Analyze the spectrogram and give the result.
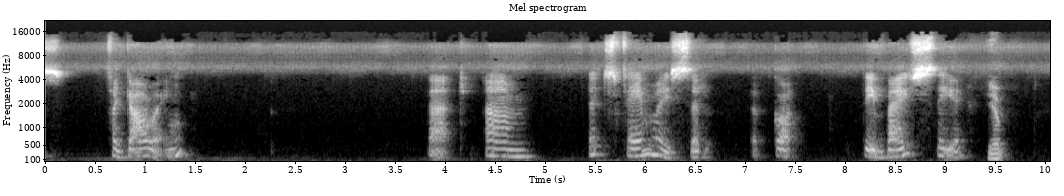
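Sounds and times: woman speaking: 0.0 - 1.4, 3.9 - 4.9, 5.5 - 7.5, 8.2 - 9.2
crickets chirring: 0.0 - 10.0.

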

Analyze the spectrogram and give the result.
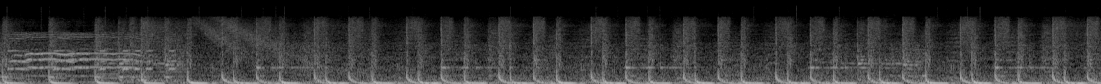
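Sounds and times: electronic kick-drum beat: 0.0 - 11.0.

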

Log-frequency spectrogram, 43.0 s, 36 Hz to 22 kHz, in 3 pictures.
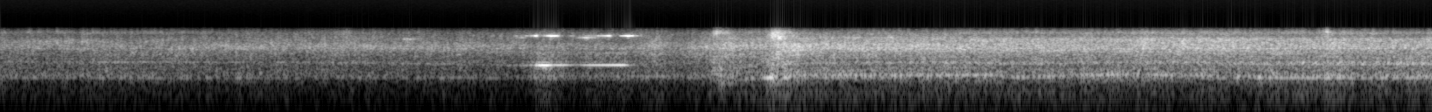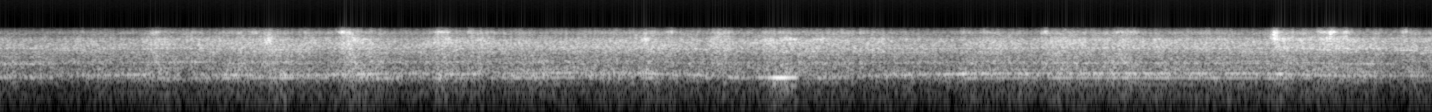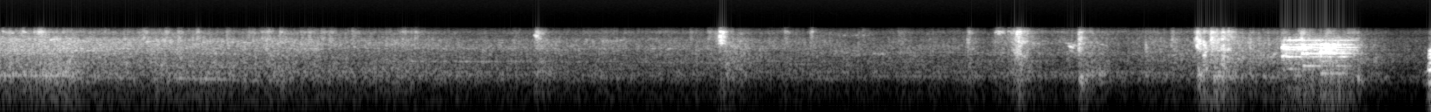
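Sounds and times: bus diesel engine droning: 0.0 - 42.9
short beep: 5.2 - 6.4.

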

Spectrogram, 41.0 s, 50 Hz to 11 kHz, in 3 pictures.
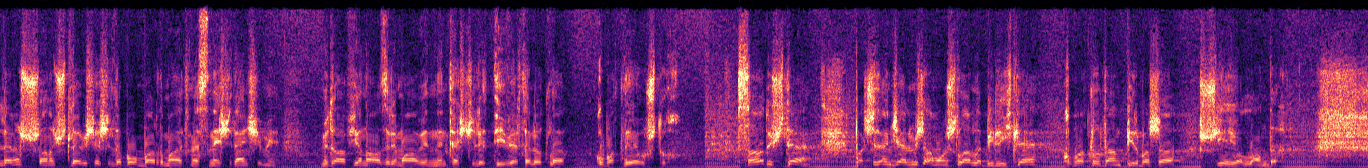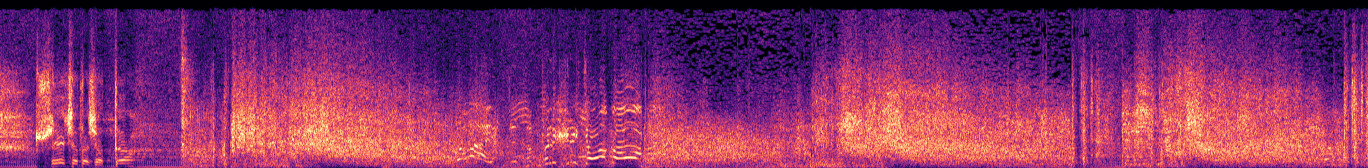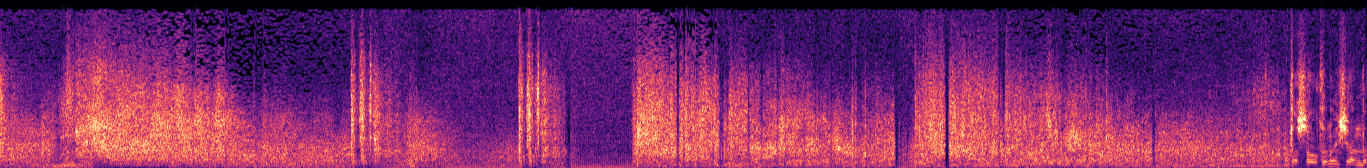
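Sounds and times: loud noisy background: 0.0 - 41.0
small-arms gunfire: 15.5 - 18.5, 21.6 - 30.0, 30.8 - 31.8, 32.5 - 33.0, 33.7 - 38.7.

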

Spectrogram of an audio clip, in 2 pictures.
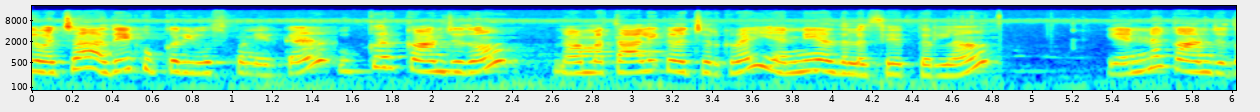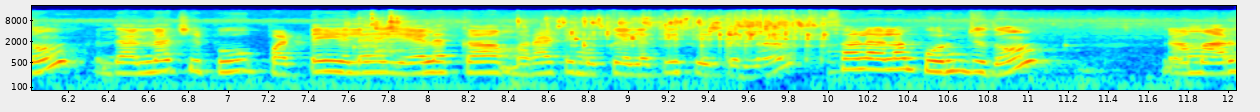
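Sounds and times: woman speaking: 0.0 - 11.1, 11.7 - 12.0
spices sizzling in hot oil: 7.5 - 12.0.

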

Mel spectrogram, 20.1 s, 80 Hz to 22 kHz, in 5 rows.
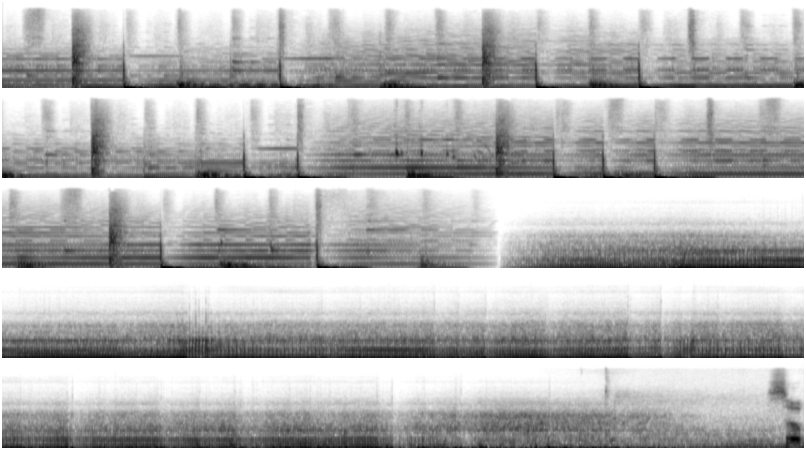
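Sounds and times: electronic intro music: 0.0 - 10.5
car engine accelerating hard: 10.5 - 20.0.

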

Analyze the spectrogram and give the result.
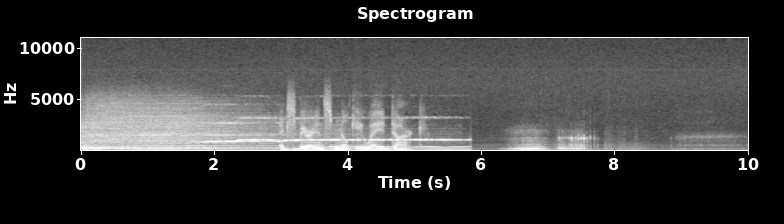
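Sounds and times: rattling snore: 6.3 - 9.3.

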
